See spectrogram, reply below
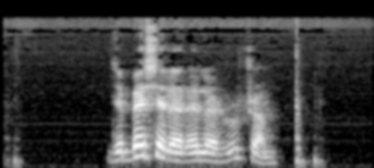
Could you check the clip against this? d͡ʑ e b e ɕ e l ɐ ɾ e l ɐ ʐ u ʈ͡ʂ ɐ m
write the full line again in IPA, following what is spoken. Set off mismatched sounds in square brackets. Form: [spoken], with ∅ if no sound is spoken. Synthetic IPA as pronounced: d͡ʑ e b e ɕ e l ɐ ɾ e l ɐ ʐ u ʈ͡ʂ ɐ m

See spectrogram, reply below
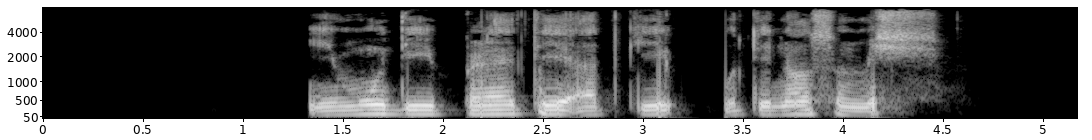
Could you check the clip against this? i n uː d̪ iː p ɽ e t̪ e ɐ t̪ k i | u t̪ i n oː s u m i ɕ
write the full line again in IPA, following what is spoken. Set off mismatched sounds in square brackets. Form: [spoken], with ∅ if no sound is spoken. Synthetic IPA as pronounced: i [m] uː d̪ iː p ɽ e t̪ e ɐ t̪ k i | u t̪ i n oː s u m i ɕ

